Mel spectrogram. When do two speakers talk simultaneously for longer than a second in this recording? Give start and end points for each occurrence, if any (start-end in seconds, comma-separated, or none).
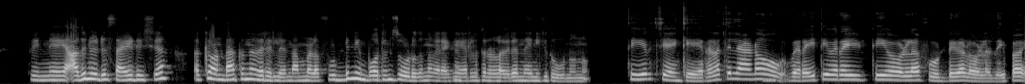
none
